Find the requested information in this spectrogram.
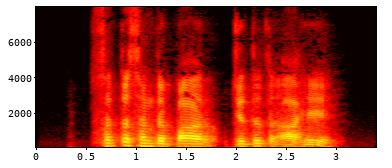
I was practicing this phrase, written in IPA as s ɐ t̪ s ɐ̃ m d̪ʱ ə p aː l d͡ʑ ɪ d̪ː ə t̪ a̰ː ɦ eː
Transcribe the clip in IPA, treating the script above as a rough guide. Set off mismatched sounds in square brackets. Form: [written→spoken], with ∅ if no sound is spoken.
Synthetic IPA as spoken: s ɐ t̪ s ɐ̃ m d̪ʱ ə p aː [l→ɾ] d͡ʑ ɪ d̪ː ə t̪ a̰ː ɦ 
